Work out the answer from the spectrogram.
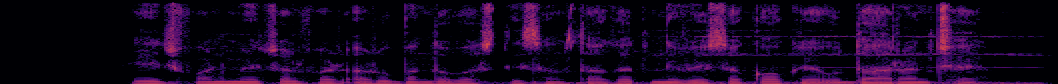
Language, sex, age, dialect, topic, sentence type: Maithili, male, 18-24, Angika, banking, statement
